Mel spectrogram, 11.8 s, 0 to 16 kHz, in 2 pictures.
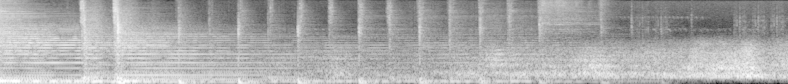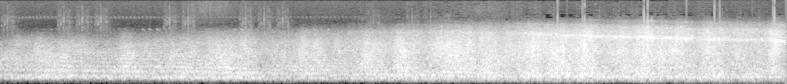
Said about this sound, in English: Since 1976, that sound, A-10s flying in and out of Davis-Monthan Air Force Base, has become a familiar sound, but it's going away.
